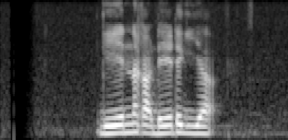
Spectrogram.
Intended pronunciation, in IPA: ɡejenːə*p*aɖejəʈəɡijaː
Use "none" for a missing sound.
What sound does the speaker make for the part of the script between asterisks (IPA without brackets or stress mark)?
k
